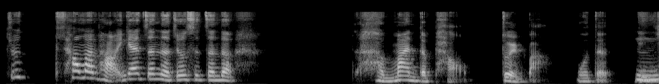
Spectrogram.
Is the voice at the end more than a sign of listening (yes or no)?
yes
